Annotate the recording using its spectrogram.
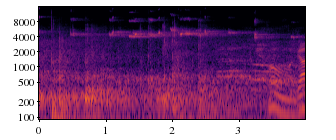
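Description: Basketball dribbled and bouncing on a hardwood gym floor, with sneakers squeaking and people talking in a large echoing gym. A voice rises and falls near the end.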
